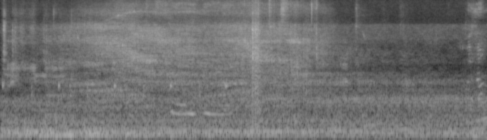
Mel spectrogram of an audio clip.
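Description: Steady low road and engine noise of a car driving, heard inside the cabin.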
